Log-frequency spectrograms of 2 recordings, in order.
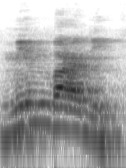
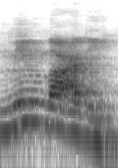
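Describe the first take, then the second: Both takes have the same delivery.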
